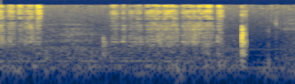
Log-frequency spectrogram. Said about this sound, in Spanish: Reflexioné mucho en ese momento sobre las aventuras de la jungla y a mi vez logré trazar con un lápiz de colores mi primer dibujo. Mi dibujo número uno era de esta manera.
